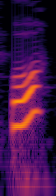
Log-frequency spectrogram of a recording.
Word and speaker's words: og: Å. Or, but that's like or. Å. Or, so you're not really pronouncing the G.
